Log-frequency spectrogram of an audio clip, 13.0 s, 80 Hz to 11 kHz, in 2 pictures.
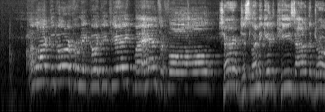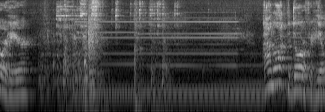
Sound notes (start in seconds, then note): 7.5 keys clanking; 8.0 dramatic organ music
